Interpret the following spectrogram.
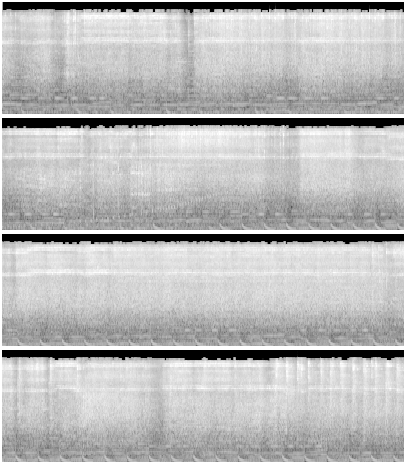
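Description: Plastic dominoes toppling in long chains and fields, making a dense, continuous clatter of small clicks.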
